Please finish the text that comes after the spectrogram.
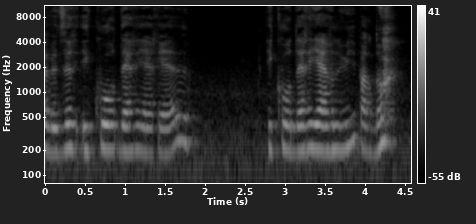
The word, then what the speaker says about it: elle: il on prononce i puis elle on prononce souvent a salut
